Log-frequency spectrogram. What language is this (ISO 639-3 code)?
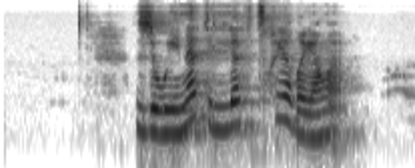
kab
